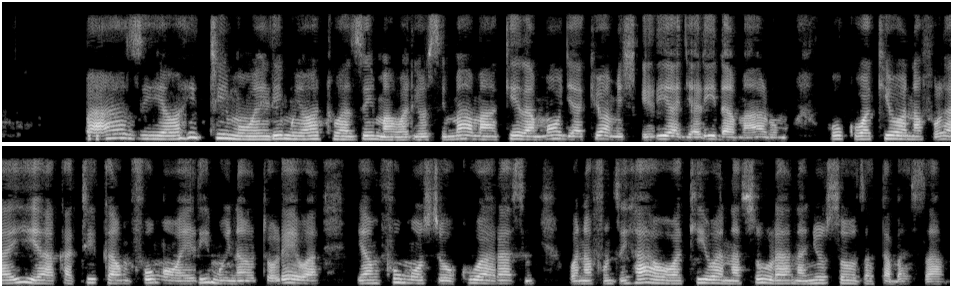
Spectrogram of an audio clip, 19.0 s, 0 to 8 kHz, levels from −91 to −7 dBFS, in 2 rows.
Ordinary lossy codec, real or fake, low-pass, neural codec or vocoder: MP3, 64 kbps; real; 7.2 kHz; none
